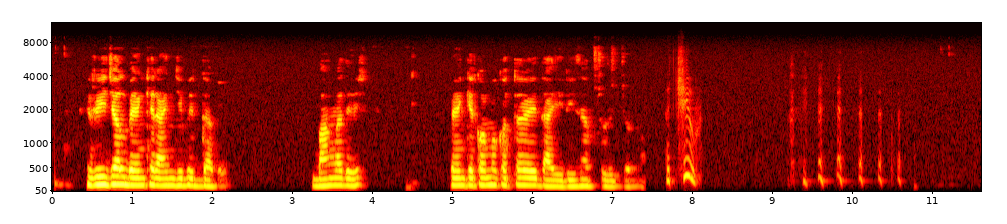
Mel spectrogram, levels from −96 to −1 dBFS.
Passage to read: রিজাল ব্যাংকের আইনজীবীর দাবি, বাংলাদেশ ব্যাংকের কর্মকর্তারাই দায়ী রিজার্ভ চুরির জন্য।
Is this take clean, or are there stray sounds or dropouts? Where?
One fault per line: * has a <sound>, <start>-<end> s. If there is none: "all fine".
* has a sneeze, 7.7-8.1 s
* has a laugh, 9.2-10.7 s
